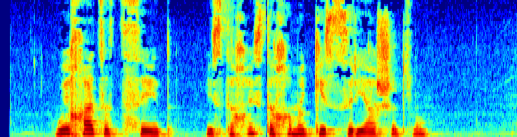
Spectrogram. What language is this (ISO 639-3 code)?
abk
